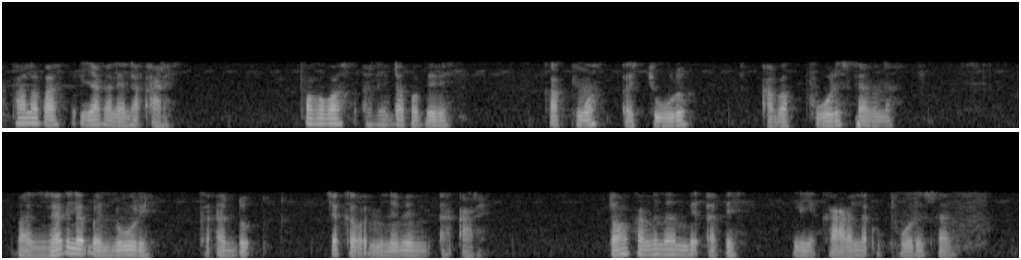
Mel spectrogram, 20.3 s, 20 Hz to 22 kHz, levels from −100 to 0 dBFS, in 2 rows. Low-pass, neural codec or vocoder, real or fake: 3.6 kHz; none; real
